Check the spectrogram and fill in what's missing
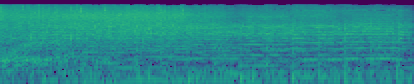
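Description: Steady rain hiss from the Rain Dance move in the Pokémon Violet video game, a dense even downpour at moderate volume throughout, with no one talking.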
